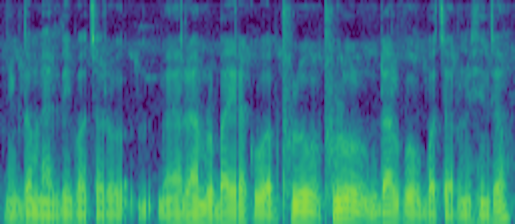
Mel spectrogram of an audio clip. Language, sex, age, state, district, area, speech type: Nepali, male, 30-45, West Bengal, Kalimpong, rural, spontaneous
